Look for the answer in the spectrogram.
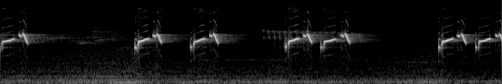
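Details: Prinia song used as a lure recording: quick bursts of sharp, rising chirps, two or three notes at a time, repeated roughly every second over quiet background hiss.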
